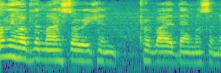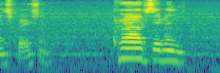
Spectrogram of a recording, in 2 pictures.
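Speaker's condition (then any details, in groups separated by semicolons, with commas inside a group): Brain injury; 20-foot fall, surgery; relearned talking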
